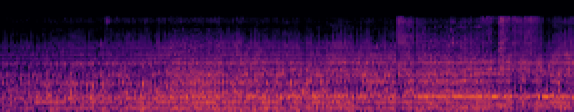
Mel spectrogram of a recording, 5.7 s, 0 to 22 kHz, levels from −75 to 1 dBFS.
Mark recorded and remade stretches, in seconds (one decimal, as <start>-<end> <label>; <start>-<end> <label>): 0.0-1.7 remade; 1.7-2.2 recorded; 2.2-4.2 remade; 4.2-5.1 recorded; 5.1-5.7 remade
